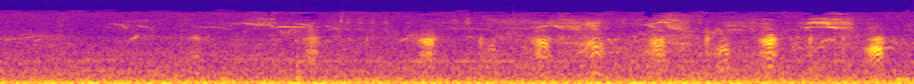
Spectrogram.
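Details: Acorn woodpecker family group, noisy and rambunctious, with chicks nearly ready to leave the nest, in an urban nature area by the American River: a run of harsh, rapid, evenly spaced chattering notes over a steady low rumble.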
